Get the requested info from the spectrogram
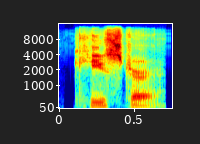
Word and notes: keister: American English

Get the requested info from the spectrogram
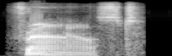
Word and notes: frowst: British English

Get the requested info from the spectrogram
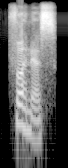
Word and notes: furnace: Indian

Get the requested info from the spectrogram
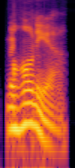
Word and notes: mahonia: American English

